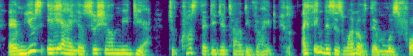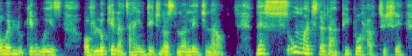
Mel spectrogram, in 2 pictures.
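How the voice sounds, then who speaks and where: A man talks at a moderate pace in a high pitch with ordinary pitch variation. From Ghana. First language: Krobo. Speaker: evaluation expert, webinar panelist. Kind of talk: webinar presentation.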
